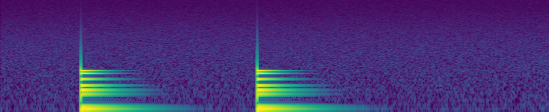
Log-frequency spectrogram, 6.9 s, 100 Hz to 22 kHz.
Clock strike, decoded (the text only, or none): 2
